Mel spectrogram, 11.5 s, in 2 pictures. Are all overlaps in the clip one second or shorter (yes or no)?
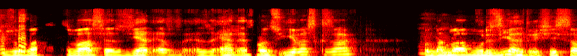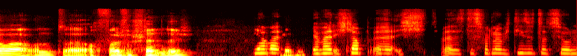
yes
